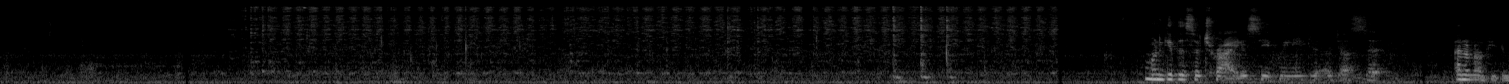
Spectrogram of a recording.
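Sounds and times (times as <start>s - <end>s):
whisk scraping a pan: 2.2s - 10.6s.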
